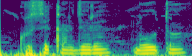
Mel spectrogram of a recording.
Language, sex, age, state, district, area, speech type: Odia, male, 18-30, Odisha, Malkangiri, urban, spontaneous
